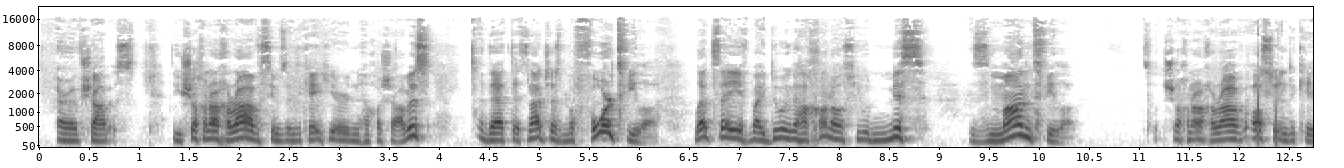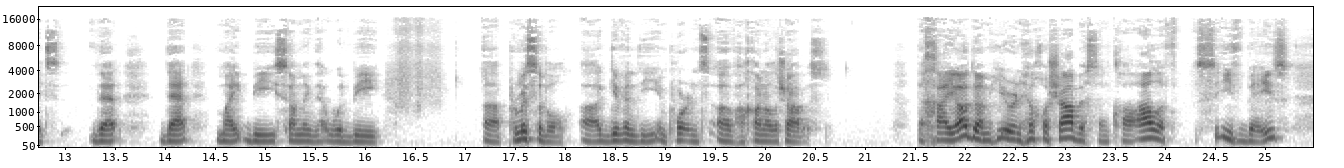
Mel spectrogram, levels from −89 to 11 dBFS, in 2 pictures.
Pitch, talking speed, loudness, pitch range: 155 Hz, 145 wpm, -24 LUFS, 140-190 Hz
